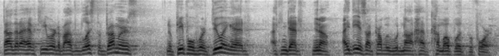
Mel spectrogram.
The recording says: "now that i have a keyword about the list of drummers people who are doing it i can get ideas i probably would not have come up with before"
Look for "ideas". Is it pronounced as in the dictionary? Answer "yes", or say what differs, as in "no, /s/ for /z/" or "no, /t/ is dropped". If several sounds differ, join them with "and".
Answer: yes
